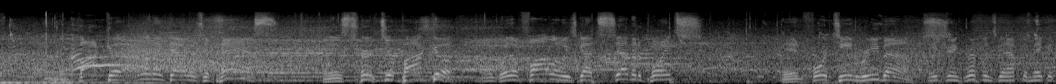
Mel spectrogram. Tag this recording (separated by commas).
basketball bounce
